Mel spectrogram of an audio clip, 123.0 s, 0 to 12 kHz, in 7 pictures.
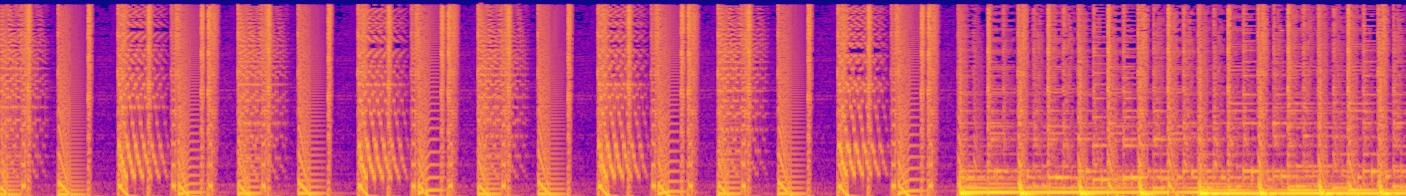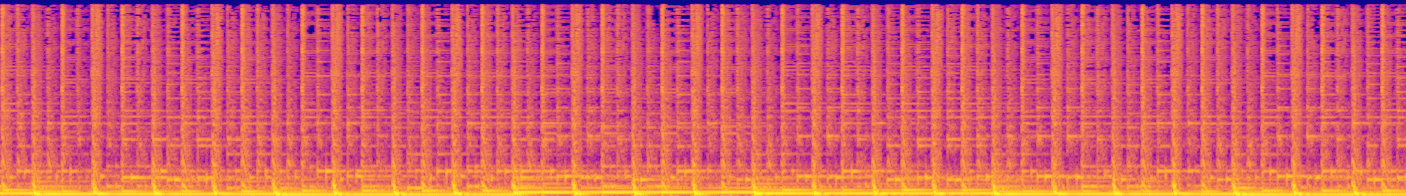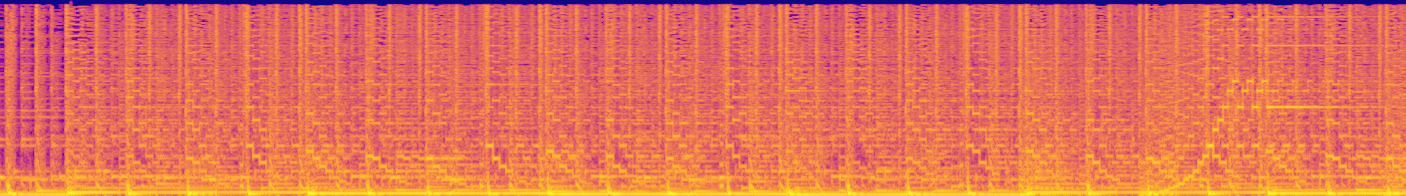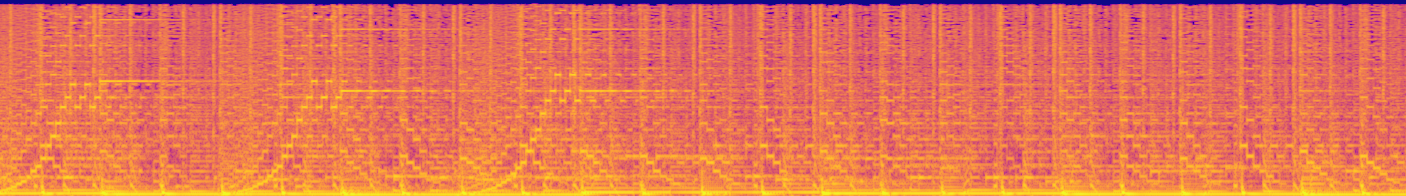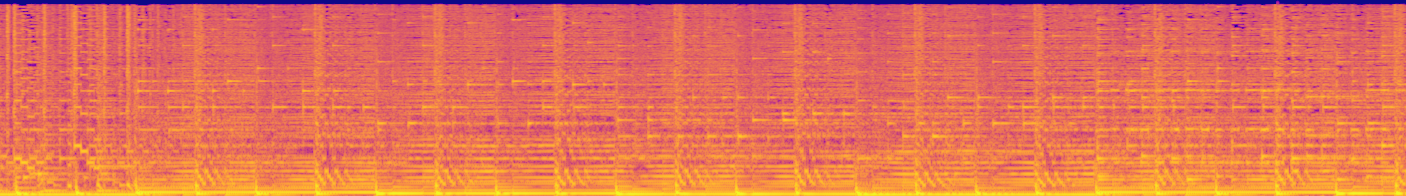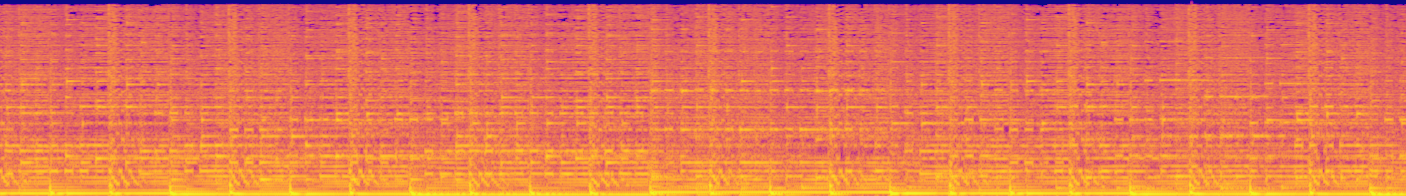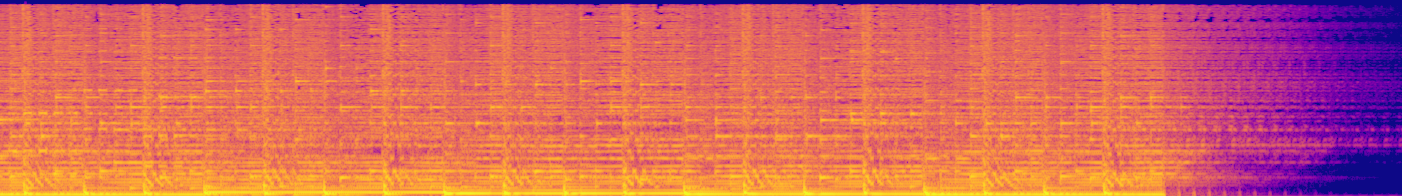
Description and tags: Korg M3 + Arturia Minibrute + Teenage Engineering PO-20 Arcade
80 BPM
Dm -> Am -> F -> G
